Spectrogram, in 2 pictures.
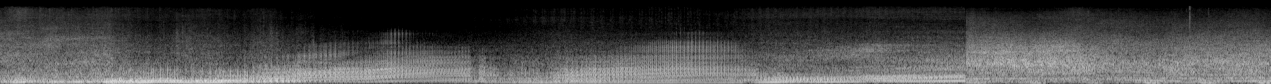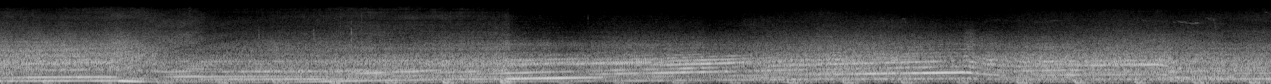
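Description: Cars pulling away from a car meet. First a Ford Mustang GT's 5.0 V8 rumbles and revs. Then a sports car accelerates hard through the gears, its pitch climbing and dropping back at each of three upshifts, ending with a Ferrari 458 Italia's V8 pulling away.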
